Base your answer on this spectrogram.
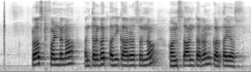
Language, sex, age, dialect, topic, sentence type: Marathi, male, 31-35, Northern Konkan, banking, statement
